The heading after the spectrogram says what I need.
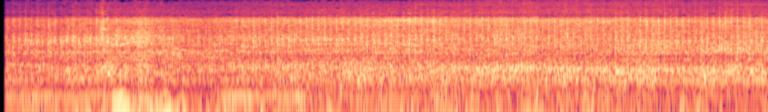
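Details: Engine running with a deep, loud, persistent uneven bottom-end knock; owner asks whether connecting rod, spun bearing or something else, cause undetermined.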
